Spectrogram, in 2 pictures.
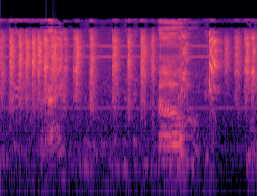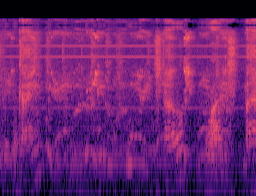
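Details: African grey parrot kept as a pet indoors, talking after its owner leaves the room: a run of speech-like mimicked phrases mixed with sharp squawks and clicks, broken by short pauses.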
